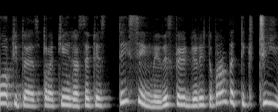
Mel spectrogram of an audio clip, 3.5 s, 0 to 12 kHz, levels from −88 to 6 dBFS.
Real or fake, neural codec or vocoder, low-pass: fake; codec, 16 kHz, 0.5 kbps, FunCodec, trained on LibriTTS, 25 frames a second; 7.2 kHz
